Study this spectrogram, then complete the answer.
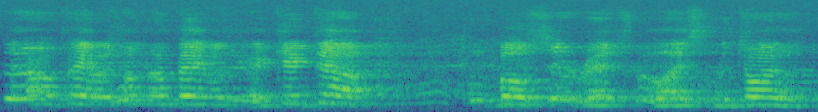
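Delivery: high, loud, whiny mock complaint; whiny Rob. Friend whining to Rich, high and loud.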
